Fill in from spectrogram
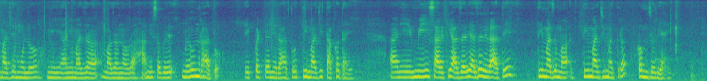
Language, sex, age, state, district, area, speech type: Marathi, female, 45-60, Maharashtra, Yavatmal, rural, spontaneous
